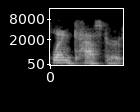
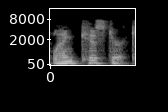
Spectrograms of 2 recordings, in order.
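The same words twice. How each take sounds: First: The middle syllable is not said like 'kiss'. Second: The middle syllable is said like 'kiss'. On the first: This is how people from elsewhere say it. "the rest of the world calls it Lancaster" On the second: This is how local residents say it. "us locals call it Lancaster, K I S"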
